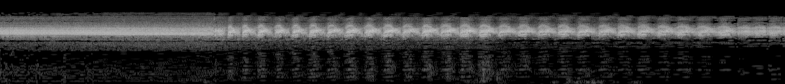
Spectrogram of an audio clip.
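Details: Cricket calling: a steady high trill that after about two seconds breaks into distinct rapid pulses, roughly three per second, loud and rhythmic to the end.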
